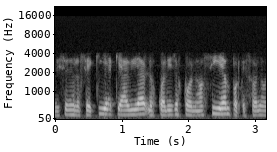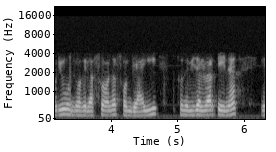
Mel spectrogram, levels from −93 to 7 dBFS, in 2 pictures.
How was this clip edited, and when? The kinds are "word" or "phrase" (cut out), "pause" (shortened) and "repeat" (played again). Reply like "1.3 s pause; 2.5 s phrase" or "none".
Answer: none

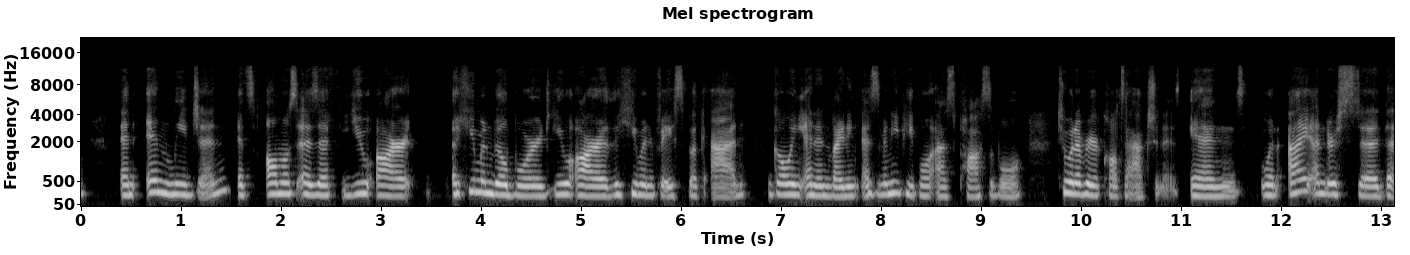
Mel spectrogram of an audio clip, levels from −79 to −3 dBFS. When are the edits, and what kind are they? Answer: none

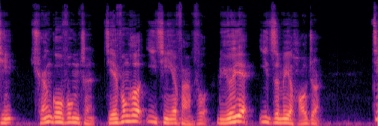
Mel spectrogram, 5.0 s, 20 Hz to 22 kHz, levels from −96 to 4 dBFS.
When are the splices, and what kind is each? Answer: 1.3 s pause; 2.9 s pause

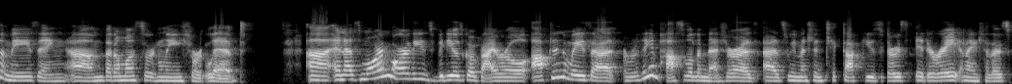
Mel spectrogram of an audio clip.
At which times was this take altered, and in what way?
3.0 s pause

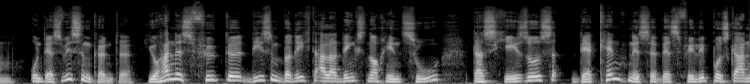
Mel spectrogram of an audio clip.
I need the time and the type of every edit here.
1.4 s pause

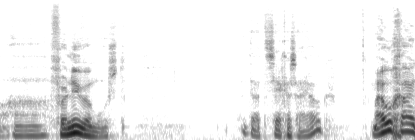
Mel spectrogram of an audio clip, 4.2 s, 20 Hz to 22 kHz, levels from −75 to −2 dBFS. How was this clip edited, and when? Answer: none

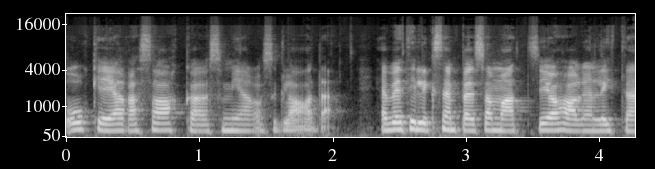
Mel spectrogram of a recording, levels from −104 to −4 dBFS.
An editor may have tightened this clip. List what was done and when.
2.2 s pause

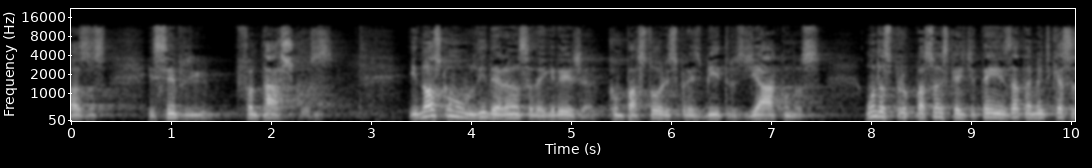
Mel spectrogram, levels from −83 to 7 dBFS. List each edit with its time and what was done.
5.4 s word

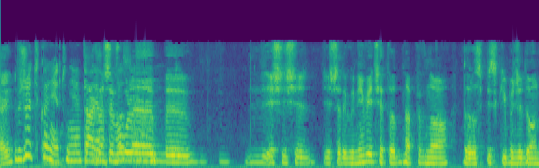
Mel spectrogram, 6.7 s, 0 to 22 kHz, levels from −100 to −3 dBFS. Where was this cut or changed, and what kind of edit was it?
5.7 s pause

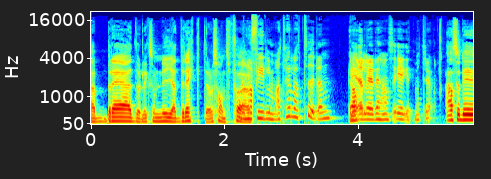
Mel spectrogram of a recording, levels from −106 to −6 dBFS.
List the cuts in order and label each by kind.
2.4 s word; 3.8 s pause

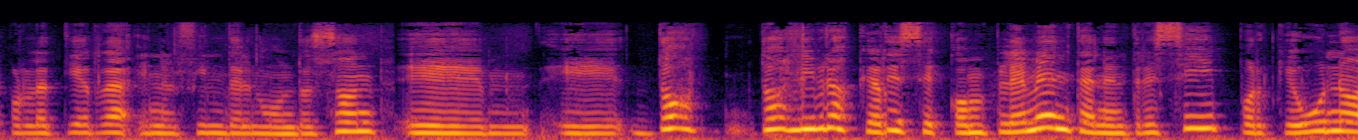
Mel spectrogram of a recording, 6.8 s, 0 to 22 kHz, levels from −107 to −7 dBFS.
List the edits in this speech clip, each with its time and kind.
2.0 s pause; 3.8 s pause; 4.4 s word

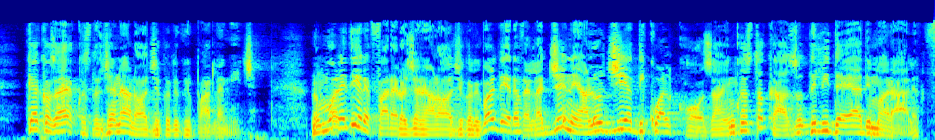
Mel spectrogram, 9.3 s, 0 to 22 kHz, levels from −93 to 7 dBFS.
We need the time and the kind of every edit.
0.9 s word; 4.0 s word; 4.8 s word; 5.2 s word

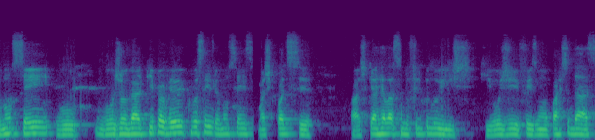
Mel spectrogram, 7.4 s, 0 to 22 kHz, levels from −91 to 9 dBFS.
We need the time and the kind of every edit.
2.7 s phrase; 3.2 s phrase; 5.0 s word

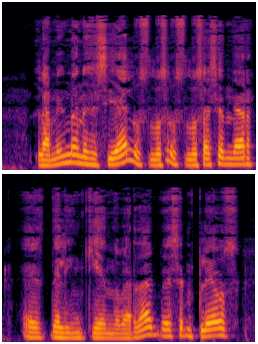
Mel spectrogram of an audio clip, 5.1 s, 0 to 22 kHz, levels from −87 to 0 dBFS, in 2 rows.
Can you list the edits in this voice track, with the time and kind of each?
1.6 s repeat; 2.6 s pause

